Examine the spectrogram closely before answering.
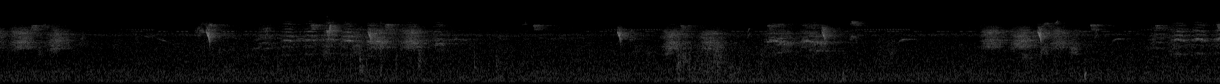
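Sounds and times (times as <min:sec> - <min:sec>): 
wind on a cloudy winter morning in the Atlantic Forest: 0:00.0 - 0:12.1.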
